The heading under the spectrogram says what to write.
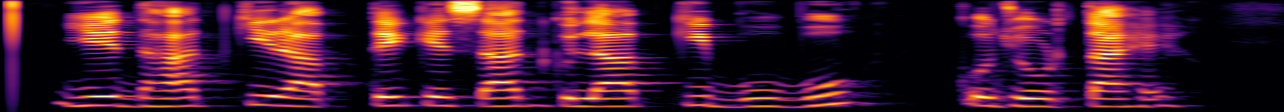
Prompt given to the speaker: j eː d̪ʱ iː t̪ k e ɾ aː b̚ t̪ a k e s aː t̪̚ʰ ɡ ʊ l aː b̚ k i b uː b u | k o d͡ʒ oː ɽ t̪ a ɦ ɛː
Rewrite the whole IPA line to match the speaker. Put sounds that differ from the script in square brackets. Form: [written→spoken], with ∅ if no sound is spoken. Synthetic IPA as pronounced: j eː d̪ʱ [iː→aː] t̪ k [e→i] ɾ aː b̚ t̪ [a→e] k e s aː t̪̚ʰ ɡ ʊ l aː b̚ k i b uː b u | k o d͡ʒ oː ɽ t̪ a ɦ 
